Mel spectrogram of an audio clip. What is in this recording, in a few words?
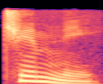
"chimney", English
